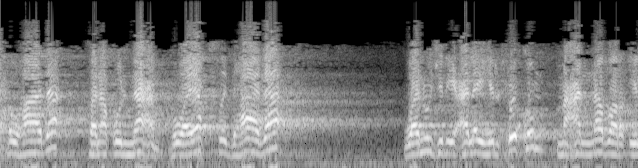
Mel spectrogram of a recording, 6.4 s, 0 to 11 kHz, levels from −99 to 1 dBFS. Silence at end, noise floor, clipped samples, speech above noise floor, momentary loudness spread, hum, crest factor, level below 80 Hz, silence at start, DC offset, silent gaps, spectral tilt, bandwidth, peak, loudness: 0 s; -36 dBFS; 0.3%; 26 dB; 10 LU; none; 10 dB; -40 dBFS; 0 s; 0.4%; none; -4.5 dB/octave; 11 kHz; 0 dBFS; -10 LUFS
